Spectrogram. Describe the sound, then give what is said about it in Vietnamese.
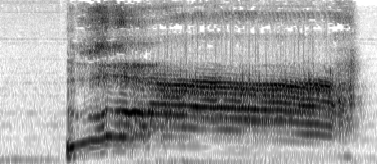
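Agonized scream of the demon Ngu Thong Than as a sword strikes it: a single loud, sustained wailing cry that bursts in suddenly, holds a harsh tone for about two seconds, then cuts off. “Tiếng kêu thảm vang trời, Ngũ Thông Thần đau đớn quằn quại, khí tức suy kiệt ở trong nháy mắt.”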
